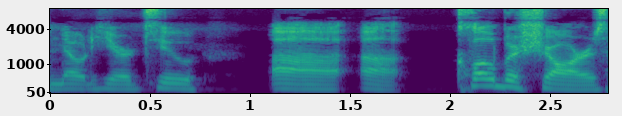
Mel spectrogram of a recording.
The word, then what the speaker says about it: Klobuchar: also have a note here too uh uh klobuchar is how you pronounce uh senator amy's name klobuchar um well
